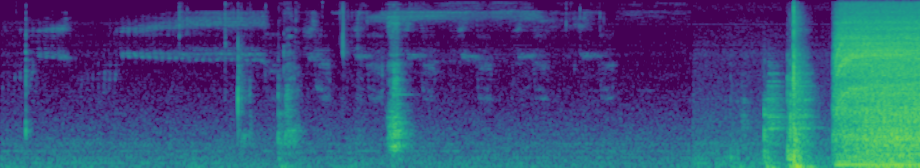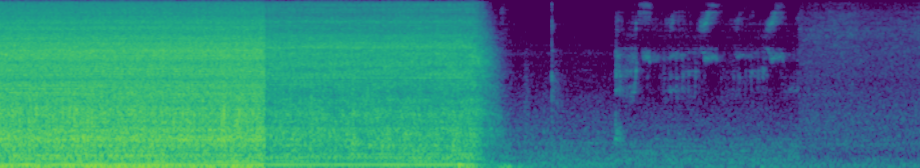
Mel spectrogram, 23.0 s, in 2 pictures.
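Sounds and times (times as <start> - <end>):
electric food chopper motor: 10.4 - 17.9.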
